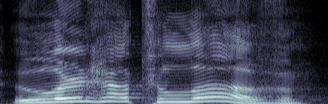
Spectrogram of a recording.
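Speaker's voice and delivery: God answering. Acted. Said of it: "God's like".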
